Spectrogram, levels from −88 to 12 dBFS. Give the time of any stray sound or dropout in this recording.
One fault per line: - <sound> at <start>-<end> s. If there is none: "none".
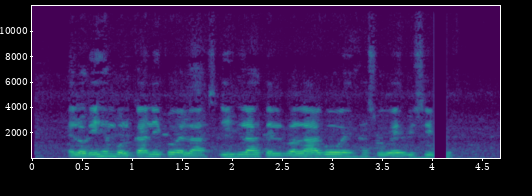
- dropout at 4.0-4.1 s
